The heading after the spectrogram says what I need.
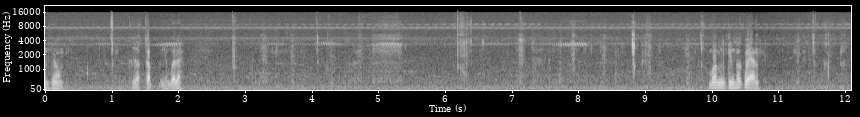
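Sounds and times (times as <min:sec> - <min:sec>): buzzy insect trills: 0:00.0 - 0:12.0
crickets and insects calling: 0:00.0 - 0:12.0
crunching raw vegetable stems: 0:06.0 - 0:12.0.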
